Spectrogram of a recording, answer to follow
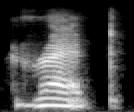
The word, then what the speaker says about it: read: Untuk verb keduanya yang agak berbeda ya. Jadi dibacanya red. Ya, seperti kamu pronunciation warna merah kan, warna merah itu red ya. Caranya seperti itu ya.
